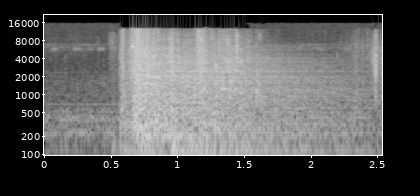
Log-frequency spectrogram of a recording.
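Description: Wooden barrels smashed in the fantasy RPG Drakensang: The River of Time, a sudden loud crashing burst that starts abruptly and then decays into a long rumbling rattle of debris, with no talking.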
